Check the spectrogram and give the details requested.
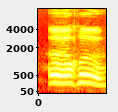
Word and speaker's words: heureux: And before I go on, in French language, the letter H is silent when you're pronouncing words. So it's not heureux, it is heureux. You pronounce from the E.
